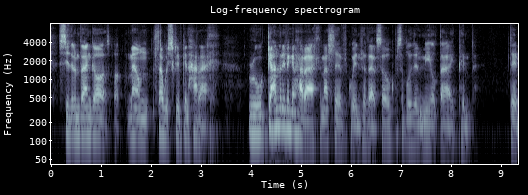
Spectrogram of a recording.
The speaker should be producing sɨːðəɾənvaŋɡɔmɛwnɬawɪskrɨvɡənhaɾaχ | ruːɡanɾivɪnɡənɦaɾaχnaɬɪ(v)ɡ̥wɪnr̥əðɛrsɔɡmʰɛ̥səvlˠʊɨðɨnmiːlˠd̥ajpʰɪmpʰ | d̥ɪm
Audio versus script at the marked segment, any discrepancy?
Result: no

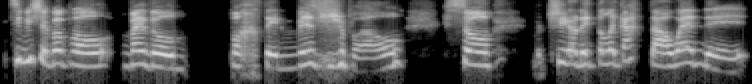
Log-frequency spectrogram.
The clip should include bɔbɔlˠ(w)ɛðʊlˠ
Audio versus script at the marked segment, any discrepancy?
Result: yes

